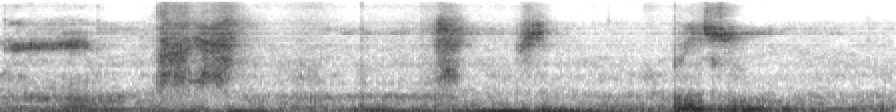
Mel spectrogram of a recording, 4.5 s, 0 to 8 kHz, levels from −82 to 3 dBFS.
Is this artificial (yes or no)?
yes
